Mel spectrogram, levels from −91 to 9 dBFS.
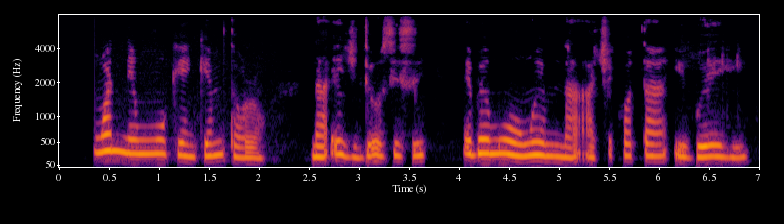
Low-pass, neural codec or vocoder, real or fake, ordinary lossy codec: none; none; real; none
